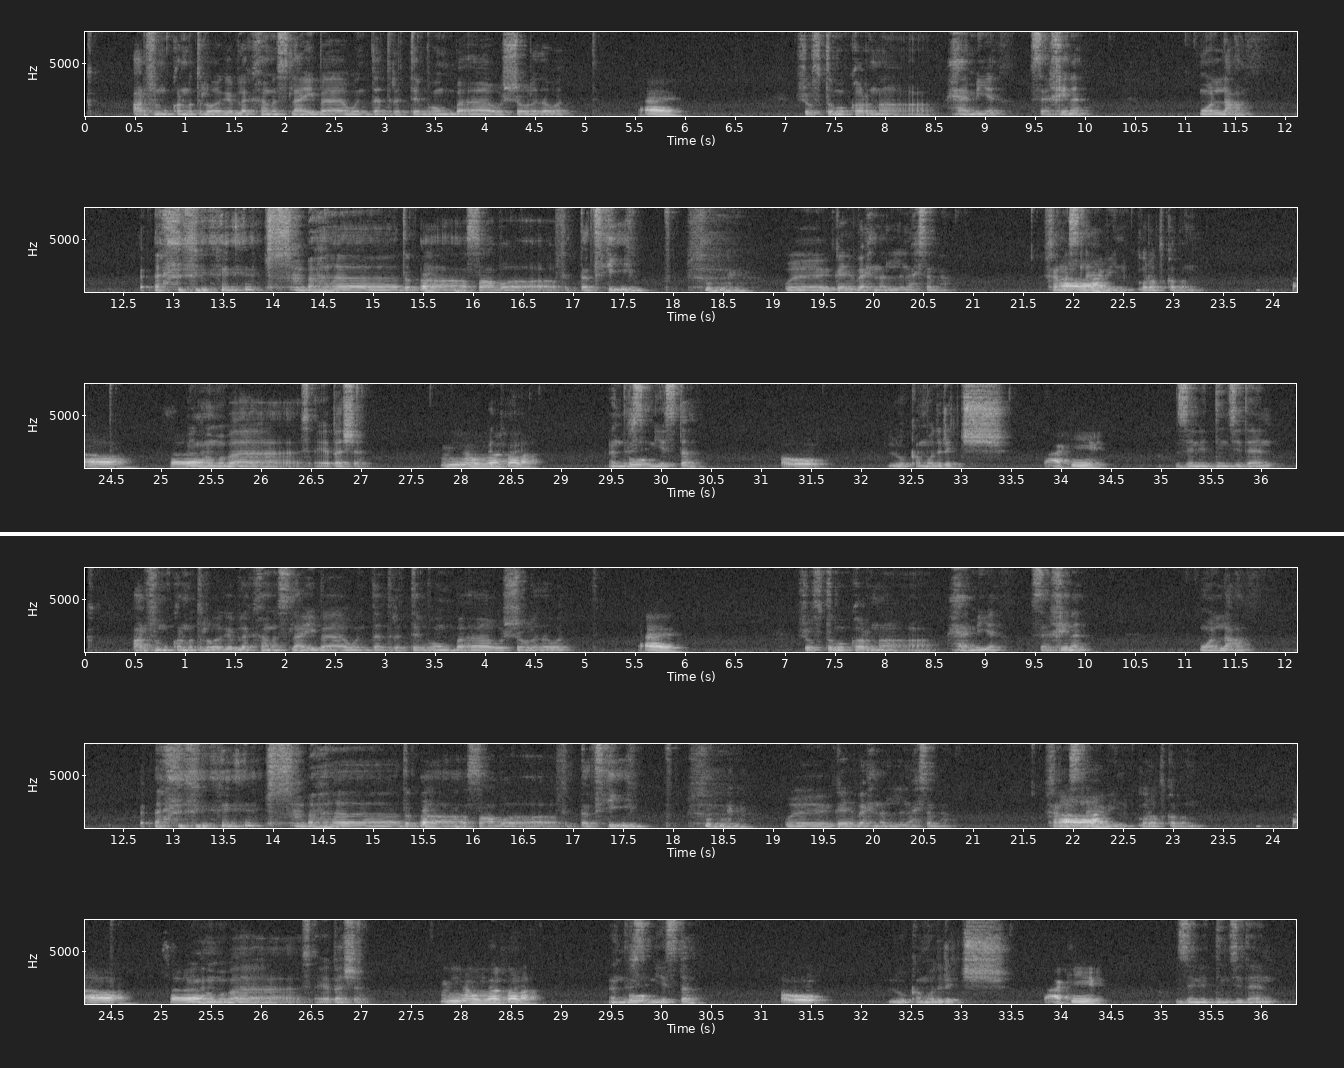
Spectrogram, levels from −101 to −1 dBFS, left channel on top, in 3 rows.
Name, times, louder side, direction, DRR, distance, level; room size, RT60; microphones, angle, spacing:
voice 1, 0.5-4.8 7.1-10.0 11.1-11.7 12.7-17.7 18.1-18.6 19.1-20.8 21.7-23.3 25.2-27.1 28.3-28.6 29.5-30.4 32.3-33.4 35.1-36.1, left 1 dB, 55° left, 2.6 m, -34 dB
voice 2, 18.3-18.7 21.8-22.3 24.2-24.6 25.1-25.4 27.8-28.7 29.7-29.9 31.2-31.6 33.8-34.3, right 2 dB, 65° right, 2.3 m, -25 dB
16.5 x 10.0 x 2.4 m
head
